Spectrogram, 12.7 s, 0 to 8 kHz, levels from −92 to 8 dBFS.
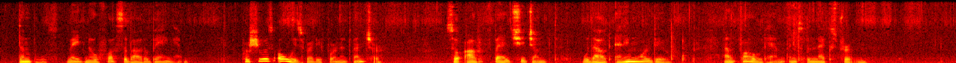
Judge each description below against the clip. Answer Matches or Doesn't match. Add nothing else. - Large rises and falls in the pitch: Matches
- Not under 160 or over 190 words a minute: Doesn't match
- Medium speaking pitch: Matches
